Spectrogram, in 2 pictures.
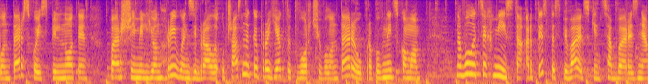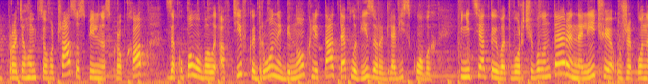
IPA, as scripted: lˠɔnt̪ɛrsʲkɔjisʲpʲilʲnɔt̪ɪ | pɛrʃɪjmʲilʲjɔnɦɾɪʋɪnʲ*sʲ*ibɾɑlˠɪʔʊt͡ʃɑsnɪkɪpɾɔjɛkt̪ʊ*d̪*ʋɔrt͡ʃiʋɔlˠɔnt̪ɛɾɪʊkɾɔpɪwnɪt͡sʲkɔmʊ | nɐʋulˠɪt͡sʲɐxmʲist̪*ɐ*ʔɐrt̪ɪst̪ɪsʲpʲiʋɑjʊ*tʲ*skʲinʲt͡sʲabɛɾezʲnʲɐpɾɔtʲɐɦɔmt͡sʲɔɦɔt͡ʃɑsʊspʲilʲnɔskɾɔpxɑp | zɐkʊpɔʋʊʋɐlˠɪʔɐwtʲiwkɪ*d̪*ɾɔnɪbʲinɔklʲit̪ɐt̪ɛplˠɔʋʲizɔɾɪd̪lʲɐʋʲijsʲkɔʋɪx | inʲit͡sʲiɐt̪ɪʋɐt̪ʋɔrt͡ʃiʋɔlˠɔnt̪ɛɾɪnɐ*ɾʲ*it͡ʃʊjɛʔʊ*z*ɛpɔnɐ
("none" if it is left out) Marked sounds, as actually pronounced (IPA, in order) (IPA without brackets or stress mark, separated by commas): zʲ, t̪, ɐ, tʲ, d̪, lʲ, ʒ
